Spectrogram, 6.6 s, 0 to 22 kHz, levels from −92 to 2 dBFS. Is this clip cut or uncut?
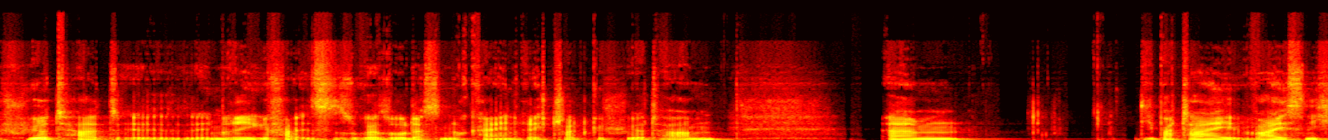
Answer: uncut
